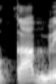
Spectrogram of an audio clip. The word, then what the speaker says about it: کعبے: ہے، تو آپ نے اس کو کعبے کا منظر اس طرح سے بے کو لمبا کر کے پڑھنا ہے، یعنی فعل کے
